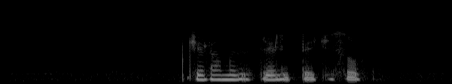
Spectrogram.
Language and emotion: Russian, sad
